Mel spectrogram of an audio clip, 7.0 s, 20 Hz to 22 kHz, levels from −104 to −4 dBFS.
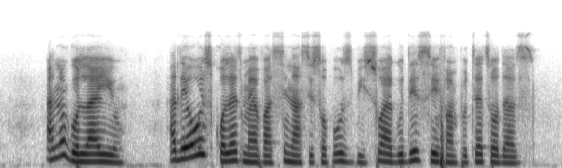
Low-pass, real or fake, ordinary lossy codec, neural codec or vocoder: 7.2 kHz; real; Opus, 24 kbps; none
